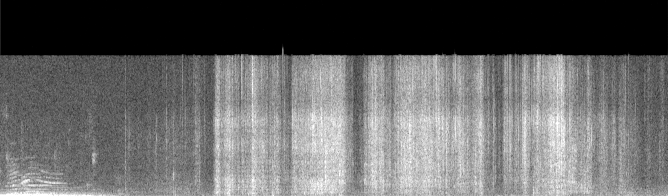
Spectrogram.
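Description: A cat meows once near the start. Then plastic cling film crinkles and rustles for several seconds as it is peeled off a ball of cookie dough.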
